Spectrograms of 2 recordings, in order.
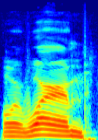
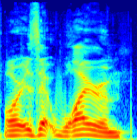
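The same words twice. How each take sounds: First: Said in the usual way. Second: "worm" as two syllables, "WY-rum"; variant pronunciation of worm. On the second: Shown as a demonstration. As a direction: say "worm" to rhyme with "siren", ending in m. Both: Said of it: "Is that how you say worm?".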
